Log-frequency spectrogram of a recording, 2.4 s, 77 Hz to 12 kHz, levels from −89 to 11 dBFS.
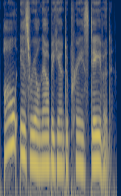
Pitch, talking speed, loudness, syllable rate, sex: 190 Hz, 175 wpm, -14 LUFS, 5.4 syllables/s, female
